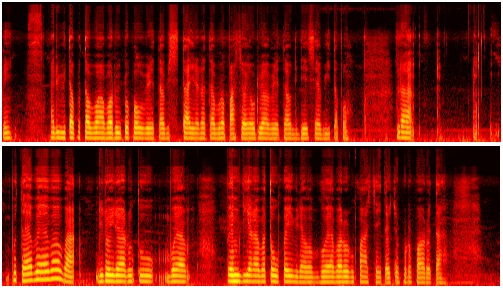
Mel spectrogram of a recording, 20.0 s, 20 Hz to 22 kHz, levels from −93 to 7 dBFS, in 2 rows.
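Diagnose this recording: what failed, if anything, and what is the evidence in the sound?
Throughout the speech the tone is grainy and rough, with harmonics smeared into noise, yet the band reaches 20.2 kHz with few holes. This is likely Opus compression at the codec stage, with bands filled by folding or noise, which fits music-mode encoding near 24 kbps.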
